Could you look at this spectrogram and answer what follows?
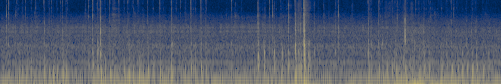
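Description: Typing on a computer keyboard: irregular key presses, with one sharper keystroke about six seconds in and a quicker run of keys around eight seconds.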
